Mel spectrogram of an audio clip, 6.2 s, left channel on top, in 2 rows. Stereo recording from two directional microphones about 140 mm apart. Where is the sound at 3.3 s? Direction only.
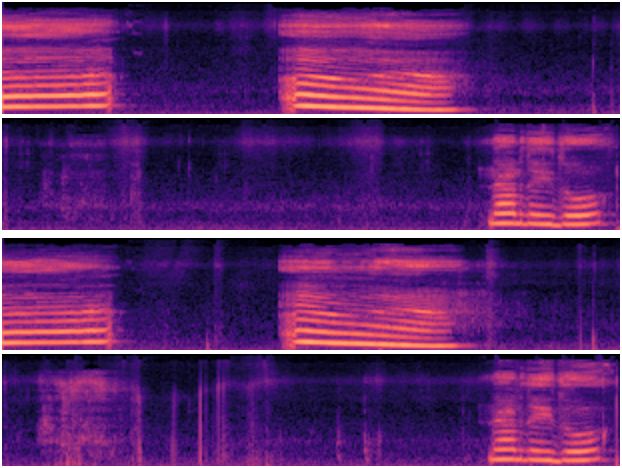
50° right (ahead or behind).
